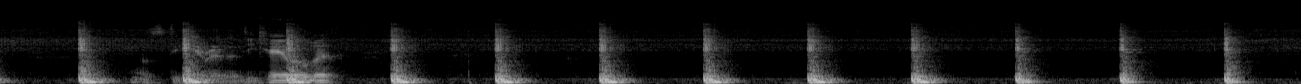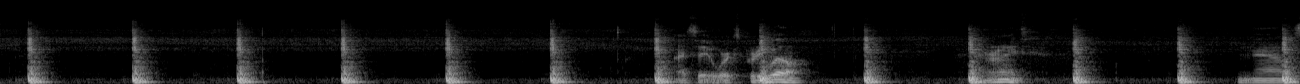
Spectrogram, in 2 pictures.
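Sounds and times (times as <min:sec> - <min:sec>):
electronic kick drum thumps: 0:00.0 - 0:00.2, 0:00.8 - 0:03.3, 0:03.9 - 0:05.4, 0:06.0 - 0:10.5, 0:11.2 - 0:11.6, 0:12.2 - 0:12.6, 0:13.2 - 0:13.6, 0:14.3 - 0:14.7, 0:15.4 - 0:15.7, 0:16.4 - 0:16.8, 0:17.4 - 0:17.8, 0:18.5 - 0:18.8, 0:19.5 - 0:19.9, 0:21.6 - 0:22.0, 0:22.7 - 0:23.0, 0:23.7 - 0:24.0, 0:24.8 - 0:25.2, 0:25.8 - 0:26.0.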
